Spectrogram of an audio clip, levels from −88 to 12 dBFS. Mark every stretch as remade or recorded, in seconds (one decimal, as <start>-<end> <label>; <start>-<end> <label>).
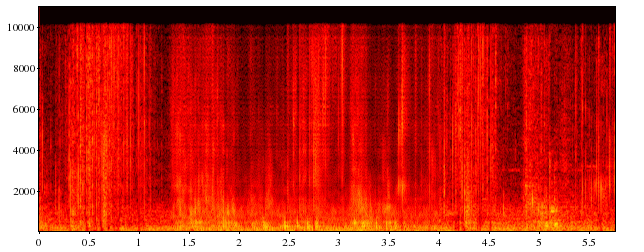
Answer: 0.0-1.3 recorded; 1.3-4.0 remade; 4.0-5.8 recorded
